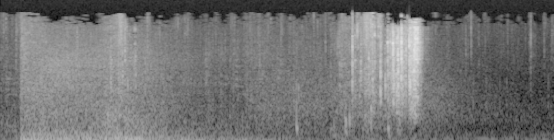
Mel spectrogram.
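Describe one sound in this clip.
A rifle is handled with sharp metallic clicks.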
